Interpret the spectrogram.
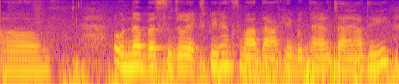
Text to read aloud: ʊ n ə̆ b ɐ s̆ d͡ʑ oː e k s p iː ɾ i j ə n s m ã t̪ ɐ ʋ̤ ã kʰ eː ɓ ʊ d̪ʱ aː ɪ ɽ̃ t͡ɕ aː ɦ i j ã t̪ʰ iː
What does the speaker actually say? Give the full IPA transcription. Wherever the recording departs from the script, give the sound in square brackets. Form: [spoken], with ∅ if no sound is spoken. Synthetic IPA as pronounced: ʊ n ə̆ b ɐ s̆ d͡ʑ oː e k s p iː ɾ i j ə n s m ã t̪ ɐ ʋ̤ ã kʰ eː ɓ ʊ d̪ʱ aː ɪ ɽ̃ t͡ɕ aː ɦ i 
